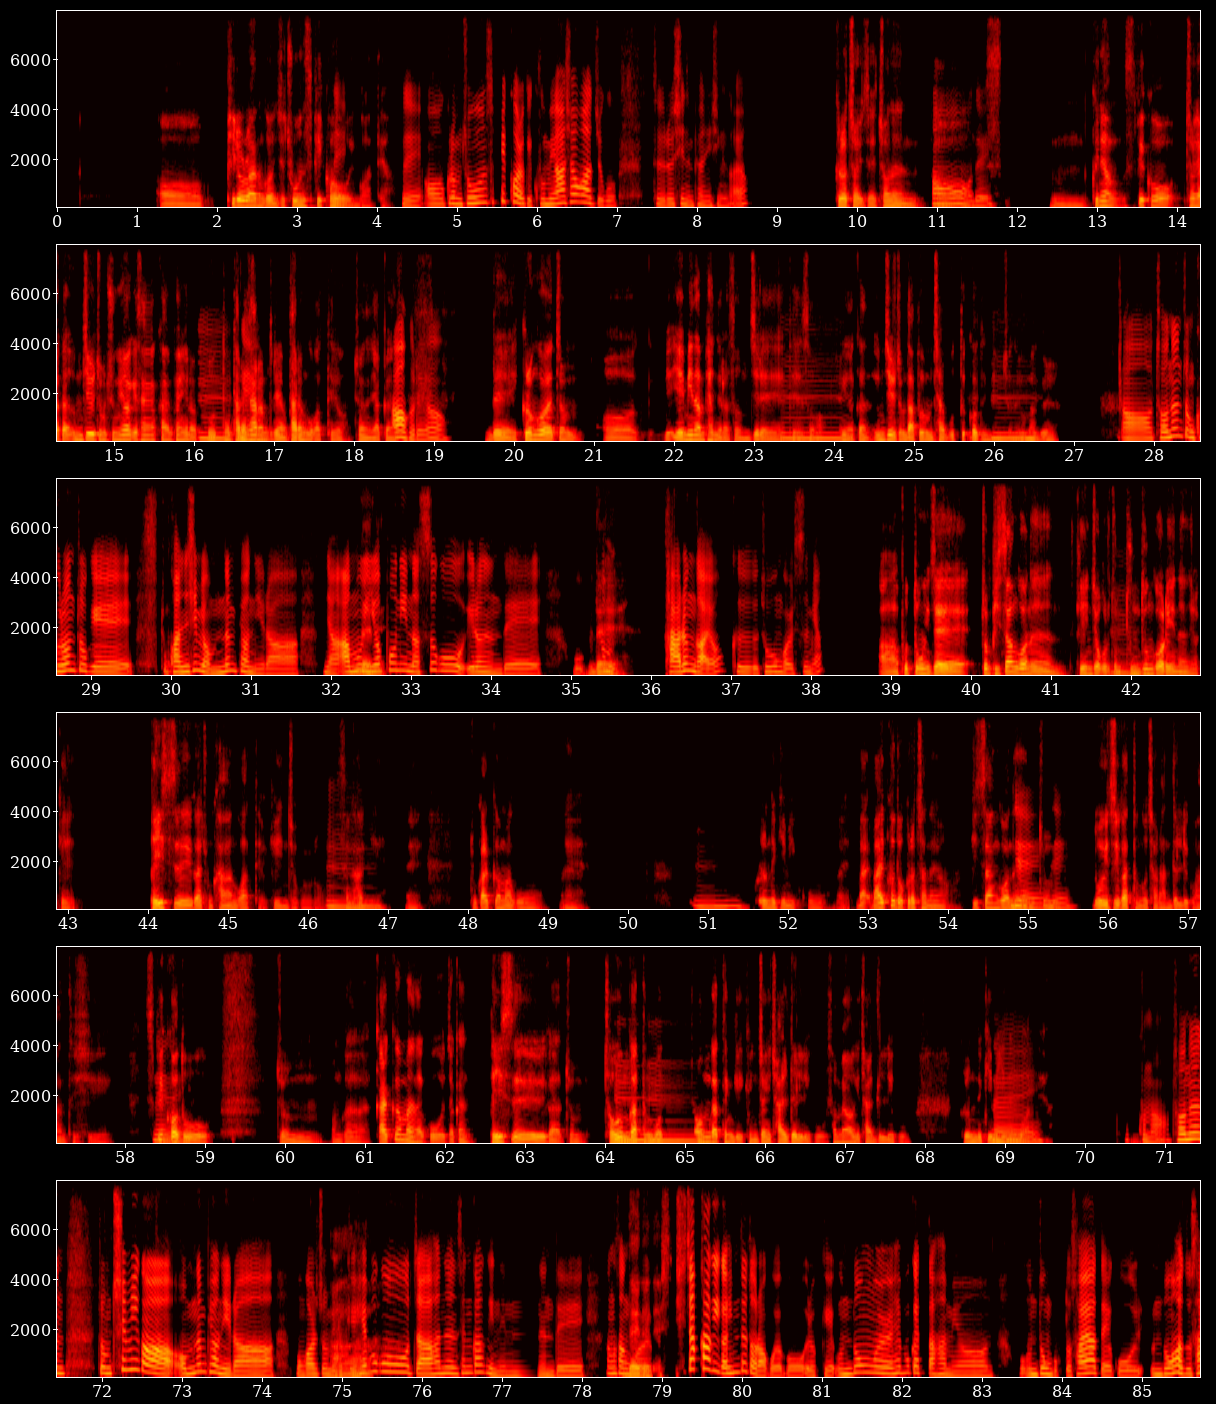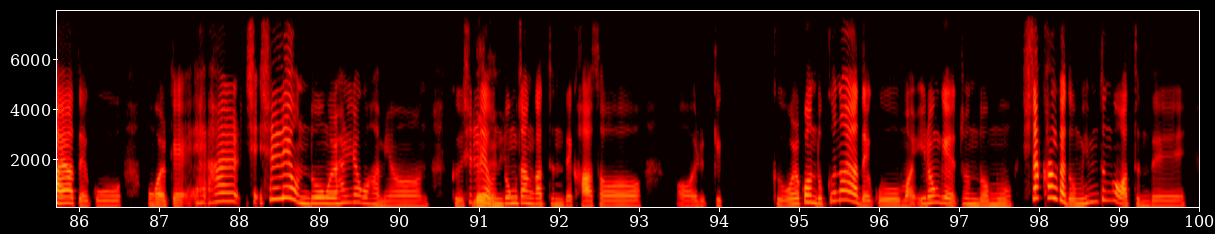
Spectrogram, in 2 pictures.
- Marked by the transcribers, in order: tapping; other background noise
- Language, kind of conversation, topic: Korean, unstructured, 기분 전환할 때 추천하고 싶은 취미가 있나요?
